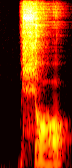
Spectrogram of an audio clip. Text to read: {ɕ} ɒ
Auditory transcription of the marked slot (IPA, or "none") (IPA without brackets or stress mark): ɕ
